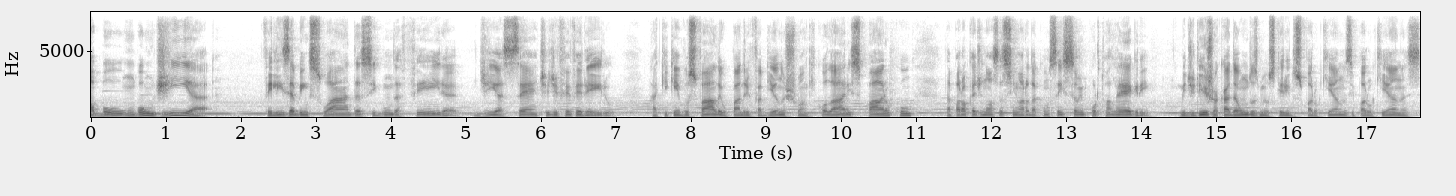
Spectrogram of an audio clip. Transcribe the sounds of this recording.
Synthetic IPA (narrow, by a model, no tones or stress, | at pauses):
ɐbowũbõw̃d͡ʒiɐ̰ | felizɪabẽsuad̪ɐseɡũd̪ɐfejɾɐ | d͡ʒiɐsɛt͡ʃɪd͡ʒɪfeveɾejɾʊ̰ | akikẽj̃vʊsfalɐɛʊpad̪ɾɪfabiɐ̃nʊʒuɐ̃w̃ki̥kolaɾɪspaɾʊkʊ̃ | nɐpaɾɔkɐd͡ʒɪnɔsɐsẽɲɔɾɐd̪ɐkõsejsɐ̃w̃ẽpoɾt̪ʊalɛɡɾɪ̰ | mɪd͡ʒiɾiʒʊakad̪ɐũd̪ʊzmewskeɾid̪ʊspaɾokiɐ̃nʊzɪpaɾokiɐ̃nɐs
